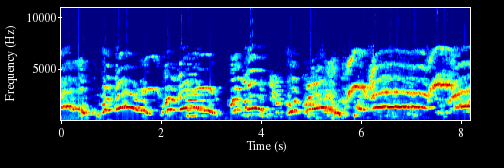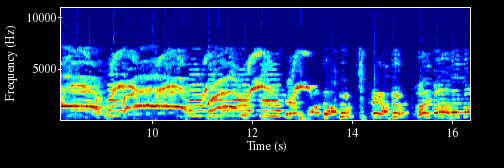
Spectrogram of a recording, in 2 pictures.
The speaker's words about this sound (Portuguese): Em um ato de desespero, a mulher começa a gritar pedindo socorro.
